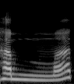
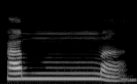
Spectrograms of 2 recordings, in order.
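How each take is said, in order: First: The sound is cut off abruptly. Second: The sound is drawn out and flows on. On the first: The speaker calls it wrong. "Jangan hamma" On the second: The speaker calls it right. "jadi teralir dulu"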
